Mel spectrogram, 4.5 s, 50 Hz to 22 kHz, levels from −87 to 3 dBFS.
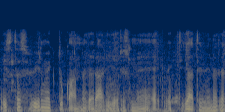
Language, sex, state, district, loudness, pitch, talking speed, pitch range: Hindi, male, Maharashtra, Dhule, -37 LUFS, 105 Hz, 200 wpm, 90-110 Hz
